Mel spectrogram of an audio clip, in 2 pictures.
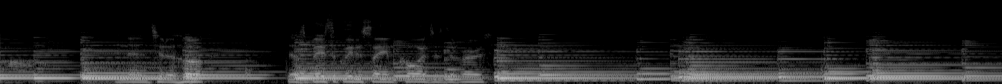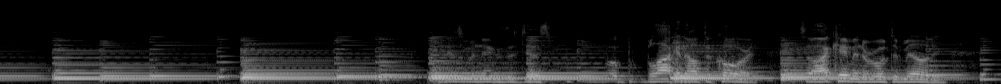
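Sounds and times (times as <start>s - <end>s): keyboard piano chords: 0.0s - 20.0s.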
